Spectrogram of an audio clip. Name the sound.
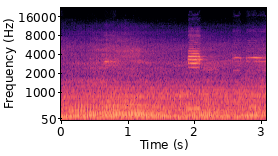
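Honda Activa scooter engine straining uphill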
